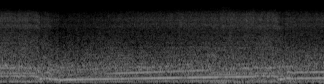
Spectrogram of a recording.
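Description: Engine of a 2012 Porsche GT2 RS from Forza Horizon 5 climbs hard in steady high revs along the Cathedral Circuit, falling at two gear shifts before rising again, loud and continuous with no talk.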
